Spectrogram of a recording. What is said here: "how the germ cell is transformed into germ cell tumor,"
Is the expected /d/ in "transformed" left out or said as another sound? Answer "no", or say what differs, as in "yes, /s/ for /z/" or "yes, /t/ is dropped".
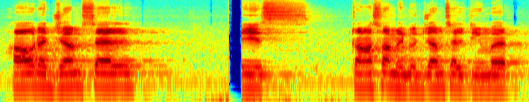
yes, /d/ is dropped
